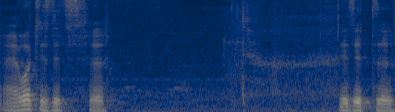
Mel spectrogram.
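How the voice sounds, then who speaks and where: A man's voice: fairly low pitch, slow, creaky, mellow, a little hiss or hum. An older man hosting a studio interview, hesitant, with many fillers and tag questions. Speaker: talk show host.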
